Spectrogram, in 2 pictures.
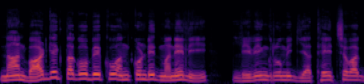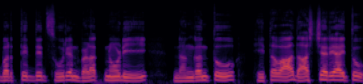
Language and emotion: Kannada, surprised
